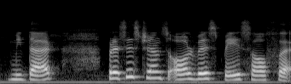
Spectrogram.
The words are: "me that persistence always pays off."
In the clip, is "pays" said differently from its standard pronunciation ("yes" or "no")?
yes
